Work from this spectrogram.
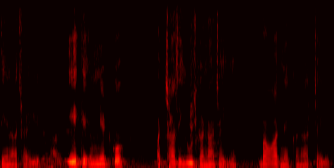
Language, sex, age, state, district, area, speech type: Hindi, male, 18-30, Bihar, Muzaffarpur, rural, spontaneous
